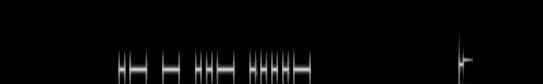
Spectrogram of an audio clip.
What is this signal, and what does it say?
Morse code, heard as a keyed tone, about 22 wpm, 700 Hz. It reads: ATU4
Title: All Cut Numbers - 4-Digit 22wpm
